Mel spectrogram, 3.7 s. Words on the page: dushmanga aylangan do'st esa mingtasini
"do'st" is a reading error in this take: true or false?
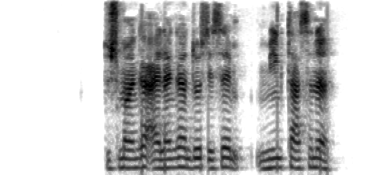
false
